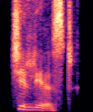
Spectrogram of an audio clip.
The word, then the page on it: chiliast: Indian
